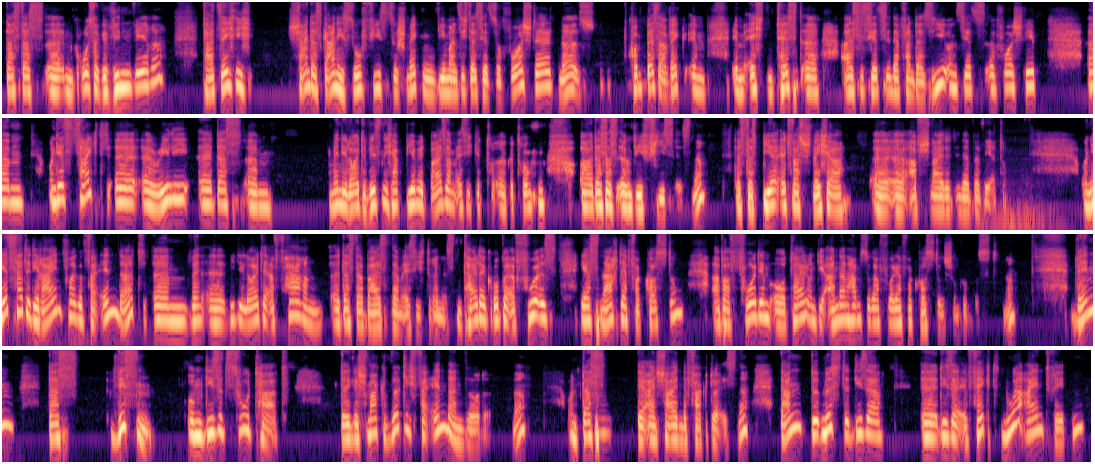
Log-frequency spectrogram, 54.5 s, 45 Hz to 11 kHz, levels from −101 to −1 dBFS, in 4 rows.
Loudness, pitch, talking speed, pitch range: -19 LUFS, 155 Hz, 160 wpm, 135-180 Hz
